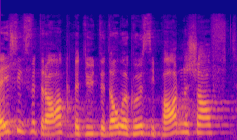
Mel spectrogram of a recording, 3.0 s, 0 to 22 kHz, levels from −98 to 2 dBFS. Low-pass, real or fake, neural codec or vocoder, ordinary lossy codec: 14.4 kHz; fake; vocoder, 44.1 kHz, 128 mel bands, Pupu-Vocoder; AAC, 96 kbps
